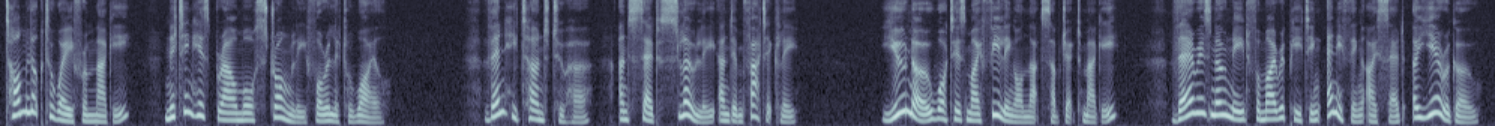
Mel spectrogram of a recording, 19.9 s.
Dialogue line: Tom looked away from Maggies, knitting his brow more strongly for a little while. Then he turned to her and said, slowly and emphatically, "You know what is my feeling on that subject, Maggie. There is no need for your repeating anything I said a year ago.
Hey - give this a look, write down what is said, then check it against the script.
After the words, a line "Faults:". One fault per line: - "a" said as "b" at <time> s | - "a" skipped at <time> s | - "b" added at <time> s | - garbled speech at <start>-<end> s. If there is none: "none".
Tom looked away from Maggie, knitting his brow more strongly for a little while. Then he turned to her and said, slowly and emphatically, "You know what is my feeling on that subject, Maggie. There is no need for my repeating anything I said a year ago.
Faults:
- "Maggies" said as "Maggie" at 1.3 s
- "your" said as "my" at 16.8 s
